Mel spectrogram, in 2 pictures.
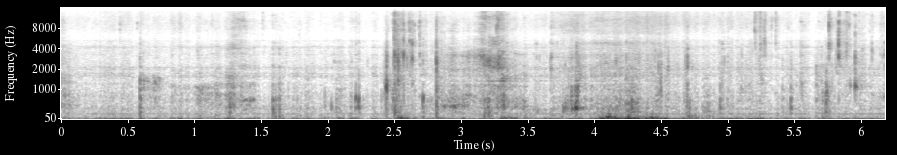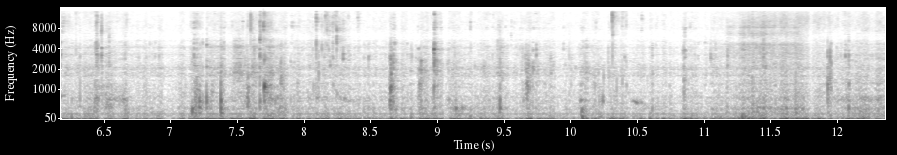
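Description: A person chewing a mouthful of soft lasagna open-mouthed close to the microphone, with many wet smacks and clicks. A louder low thud comes about four seconds in.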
